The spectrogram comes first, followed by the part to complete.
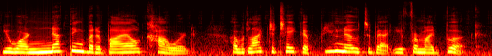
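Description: A woman's voice: medium pitch, brisk, darkish tone, natural voice. A woman playing a commanding spinster travel writer. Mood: stern. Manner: commanding, crisp, condescending. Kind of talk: amateur radio drama acting.

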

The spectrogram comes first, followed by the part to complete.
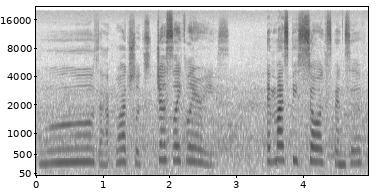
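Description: Over clear background noise, a woman acts out a young alien girl with a high, small voice. She is earnest and desperate, and speaks with careful, formal wording in radio-play style. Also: steady tone, slow pace. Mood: flustered. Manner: stiffly formal, avoids contractions. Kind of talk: audio drama acting.

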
